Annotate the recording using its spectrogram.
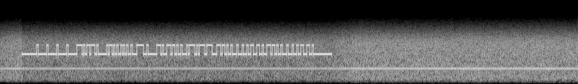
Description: RTTY (75 baud, 850 Hz shift), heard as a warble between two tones, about 2000 Hz centre, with radio static and a steady whistle near 750 Hz. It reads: DJ5H 339 120 120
